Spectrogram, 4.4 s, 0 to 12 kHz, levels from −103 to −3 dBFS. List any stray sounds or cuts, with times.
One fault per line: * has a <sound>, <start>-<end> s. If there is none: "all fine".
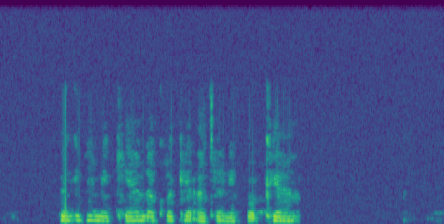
all fine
